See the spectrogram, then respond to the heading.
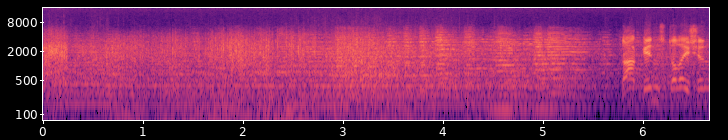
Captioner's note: plane engines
